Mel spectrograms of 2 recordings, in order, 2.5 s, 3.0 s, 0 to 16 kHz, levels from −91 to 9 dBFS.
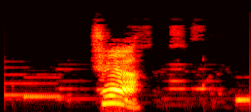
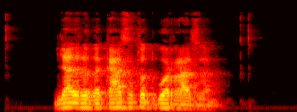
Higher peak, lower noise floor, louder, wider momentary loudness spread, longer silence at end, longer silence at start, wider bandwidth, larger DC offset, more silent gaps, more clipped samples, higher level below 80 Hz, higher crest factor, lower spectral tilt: first, -2 dBFS vs -6 dBFS; second, -47 dBFS vs -63 dBFS; first, -15 LUFS vs -25 LUFS; first, 24 LU vs 15 LU; second, 0 s vs 0.8 s; second, 0.25 s vs 0.55 s; second, 7.8 kHz vs 11.5 kHz; neither; neither; neither; second, -66 dBFS vs -56 dBFS; about the same, 18 dB vs 20 dB; second, -4 dB/octave vs -6 dB/octave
